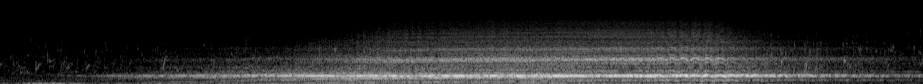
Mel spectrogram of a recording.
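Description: Analog modular synthesizer feedback tones, made on the large system of M-studio in Stockholm: a steady, wavering drone with warbling overtones swells gradually from a thin start into a dense, loud wash, then thins out again toward the end.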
